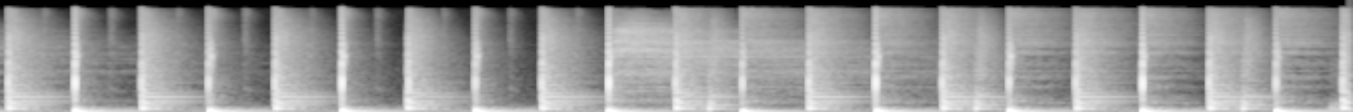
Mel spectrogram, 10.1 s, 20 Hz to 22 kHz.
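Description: EZdrummer 2 virtual drum kit playing back a song-builder drum pattern: a steady groove of kick, snare and cymbals, with a deep kick hit about once a second.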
